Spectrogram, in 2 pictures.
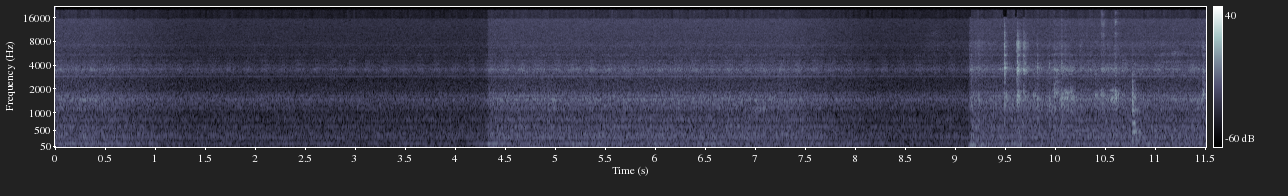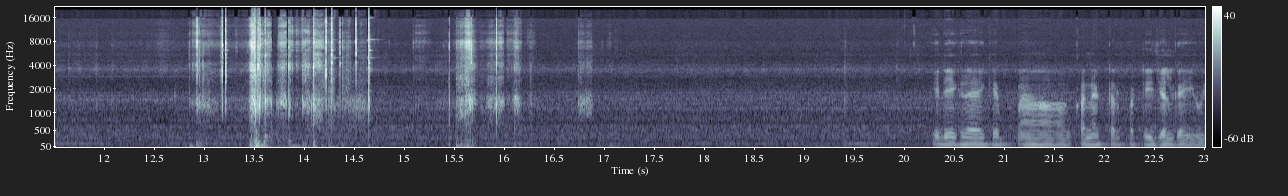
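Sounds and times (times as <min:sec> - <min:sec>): plastic casing clicks and scrapes: 0:12.9 - 0:14.7.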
